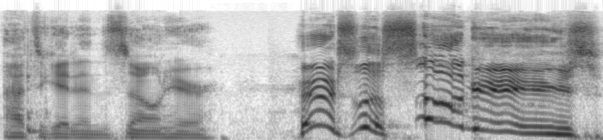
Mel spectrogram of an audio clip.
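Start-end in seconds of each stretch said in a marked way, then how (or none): 1.5-3.0 very high pitch with a swinging melody. Performing for the group an impersonation a college friend taught him: Cap'n Crunch impersonation. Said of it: "I gave my Captain Crunch impersonation".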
